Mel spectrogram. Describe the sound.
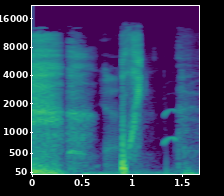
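A voice imitates heavy breathing: a few breathy, gasping huffs in quick succession, with one sharper, louder gasp in the middle, and no words spoken.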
